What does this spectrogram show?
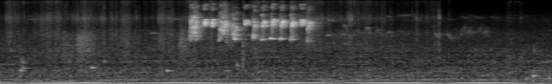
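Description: A bird calls a quick run of high chirps for about a second and a half, midway through, over a steady low hum.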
